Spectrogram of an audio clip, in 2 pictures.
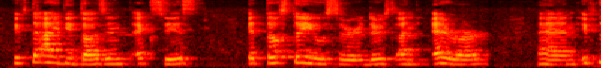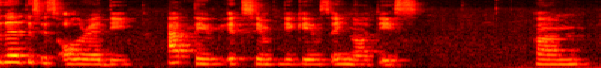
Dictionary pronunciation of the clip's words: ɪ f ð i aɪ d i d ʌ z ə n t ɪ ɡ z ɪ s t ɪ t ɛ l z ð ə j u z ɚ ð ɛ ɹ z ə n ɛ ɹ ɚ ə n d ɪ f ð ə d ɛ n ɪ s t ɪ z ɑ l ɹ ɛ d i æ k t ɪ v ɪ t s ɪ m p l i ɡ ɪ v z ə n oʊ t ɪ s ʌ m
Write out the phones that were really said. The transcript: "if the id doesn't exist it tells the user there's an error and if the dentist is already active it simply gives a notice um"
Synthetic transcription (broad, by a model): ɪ f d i aɪ d i d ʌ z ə n t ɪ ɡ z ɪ s t ɪ t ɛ l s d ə j u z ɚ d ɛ ɹ s ə n ɛ ɹ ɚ ə n d ɪ f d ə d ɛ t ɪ s ɪ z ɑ l ɹ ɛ d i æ k t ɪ v ɪ t s ɪ m p l i ɡ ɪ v s ə n oʊ t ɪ s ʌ m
